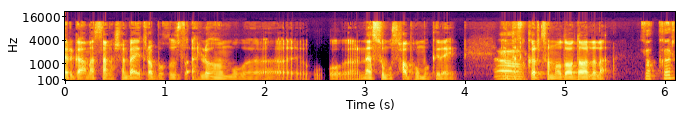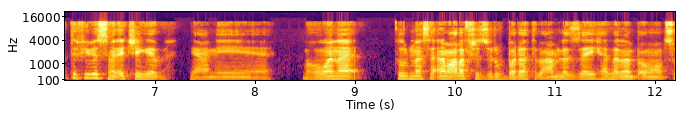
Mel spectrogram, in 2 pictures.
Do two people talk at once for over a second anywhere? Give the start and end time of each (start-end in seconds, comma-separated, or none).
none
